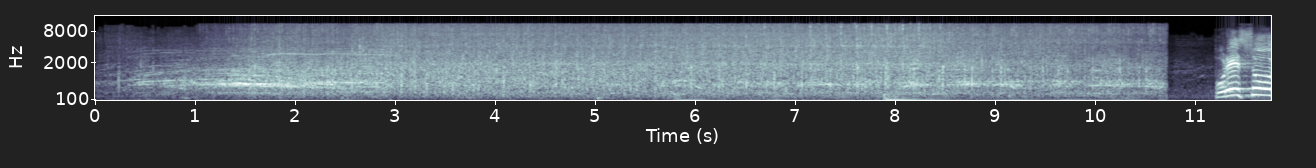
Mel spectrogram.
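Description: A crowd applauds steadily.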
